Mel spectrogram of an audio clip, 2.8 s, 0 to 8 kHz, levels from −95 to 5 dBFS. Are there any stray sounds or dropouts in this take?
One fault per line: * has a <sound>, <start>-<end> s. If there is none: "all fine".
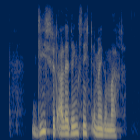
all fine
